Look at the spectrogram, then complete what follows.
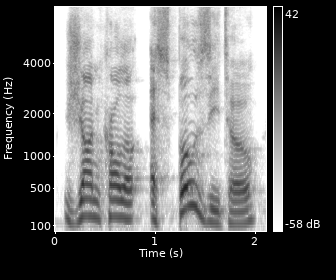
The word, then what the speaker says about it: Giancarlo Esposito: an urgency of um giancarlo esposito uh i learned how to say his name recently nice properly the emphasis is on the esposito um uh we his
